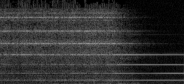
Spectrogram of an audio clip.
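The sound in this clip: A school bell rings out at the end of class, a loud, continuous metallic ringing that holds steady and then settles into a thinner sustained tone near the end.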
